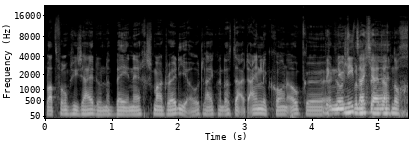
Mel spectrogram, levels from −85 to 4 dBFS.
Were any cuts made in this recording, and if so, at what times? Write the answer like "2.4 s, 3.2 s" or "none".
none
